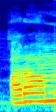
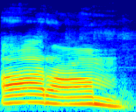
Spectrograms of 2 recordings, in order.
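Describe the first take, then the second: First: The first vowel is short and quick. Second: The first vowel is held long. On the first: The speaker calls it wrong. "आराम नहीं हो सकता" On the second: The speaker calls it right. "आ जब हम उच्चारण कर रहे हैं तो हम उच्चारण करते समय ठहर रहे हैं"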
